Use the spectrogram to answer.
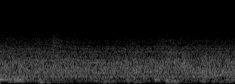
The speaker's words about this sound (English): And this is the ore train, probably coming out.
